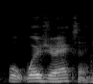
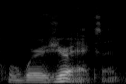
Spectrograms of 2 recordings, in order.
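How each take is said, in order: First: Imitating her question, lightly pressed on WHERE'S; retold challenge. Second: Retold comeback. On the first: She questions Pietro about his accent, lightly retold challenge. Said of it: "And she says". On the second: Pietro throws her accent question back, understated retort. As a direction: turn the question back with weight on "your". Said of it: "He says".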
